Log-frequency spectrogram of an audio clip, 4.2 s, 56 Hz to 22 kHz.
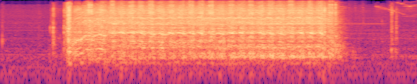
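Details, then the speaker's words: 2011 BMW 335i crank-no-start (DTCs 2DD6, 2DCF), timing chain seen spinning; engine cranks fast and very even for about three seconds without catching, technician feels it has no compression, not confirmed. "It feels like this thing has got no compression."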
